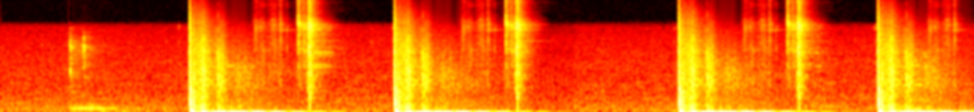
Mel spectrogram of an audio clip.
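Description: Sniper rifle fire with explosive rounds in a video game, four pairs of loud, sharp reports with crackling blast tails, spaced about one and a half seconds apart and heard alone.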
